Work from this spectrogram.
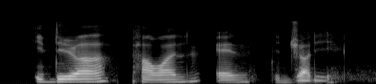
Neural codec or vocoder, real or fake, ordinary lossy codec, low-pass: codec, 16 kHz, 2 kbps, X-Codec, HuBERT features, trained on balanced general audio; fake; none; none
